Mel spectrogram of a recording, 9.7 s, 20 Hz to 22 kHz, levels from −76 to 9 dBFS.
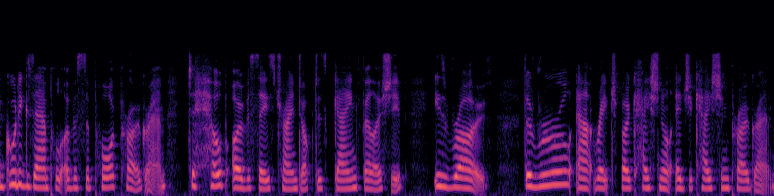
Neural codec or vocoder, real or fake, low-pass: none; real; 7.2 kHz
